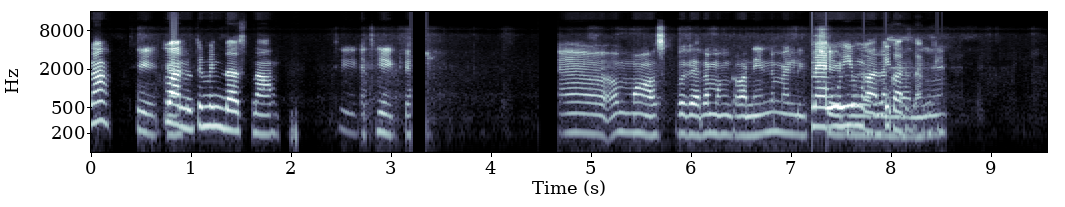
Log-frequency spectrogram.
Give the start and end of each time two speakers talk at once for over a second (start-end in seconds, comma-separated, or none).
7.2-8.5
